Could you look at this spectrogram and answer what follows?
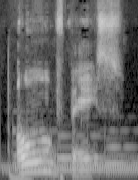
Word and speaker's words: Hommeface: That's Homeface, pronounced like the French.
